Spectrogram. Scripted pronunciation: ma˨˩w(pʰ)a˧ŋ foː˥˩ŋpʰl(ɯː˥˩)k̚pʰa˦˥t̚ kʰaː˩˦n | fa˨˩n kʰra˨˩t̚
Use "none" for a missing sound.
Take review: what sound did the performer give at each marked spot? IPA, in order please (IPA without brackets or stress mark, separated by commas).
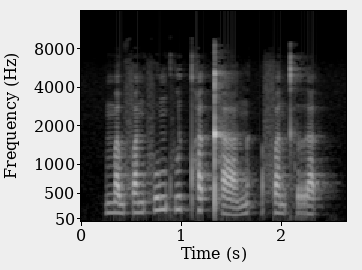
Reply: f, ɯ˥˩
